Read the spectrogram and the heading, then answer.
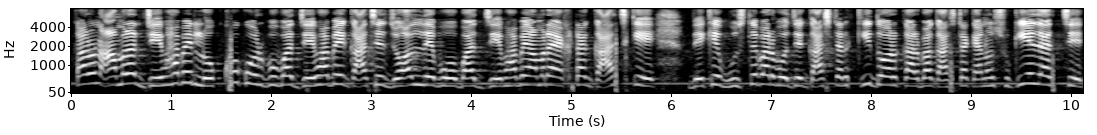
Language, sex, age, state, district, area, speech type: Bengali, female, 18-30, West Bengal, Jhargram, rural, spontaneous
